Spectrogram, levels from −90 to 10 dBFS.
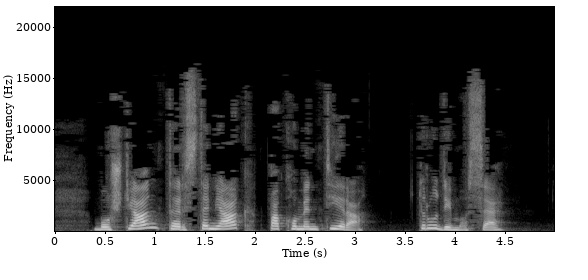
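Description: A short hiss smears ahead of sharp attacks at 2.11, 2.68 and 3.60 s, lasting 34 to 41 ms. This is pre-echo: block-wide quantisation noise filling the quiet before each attack.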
